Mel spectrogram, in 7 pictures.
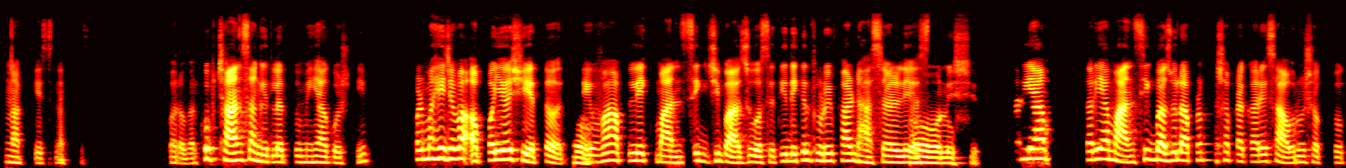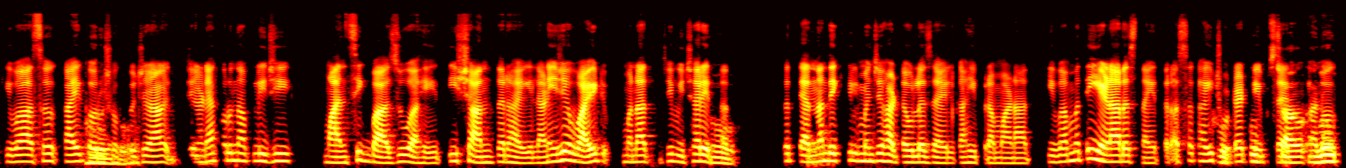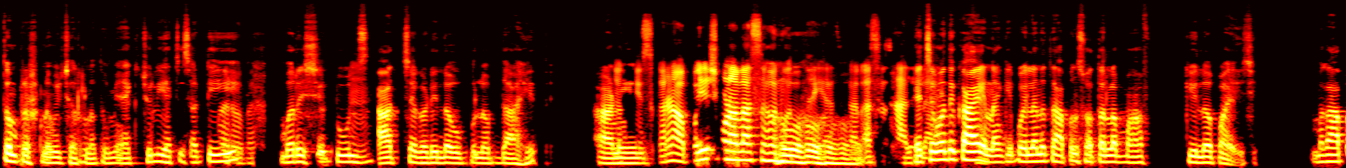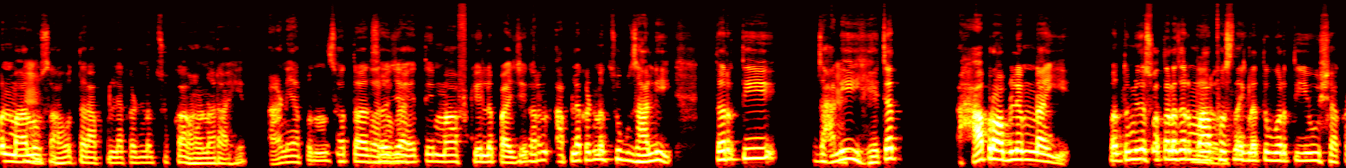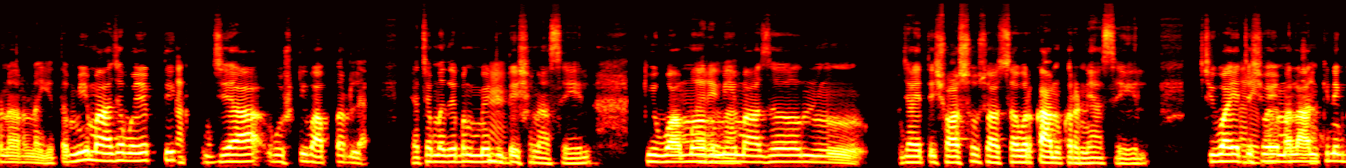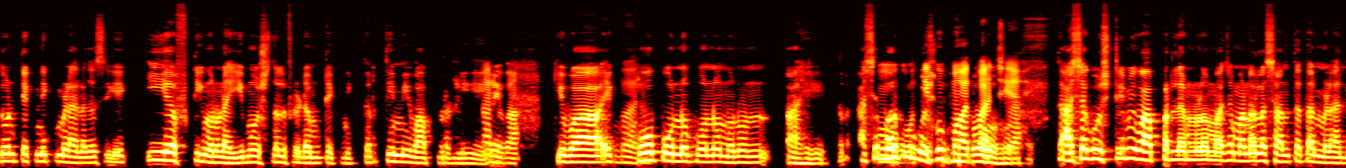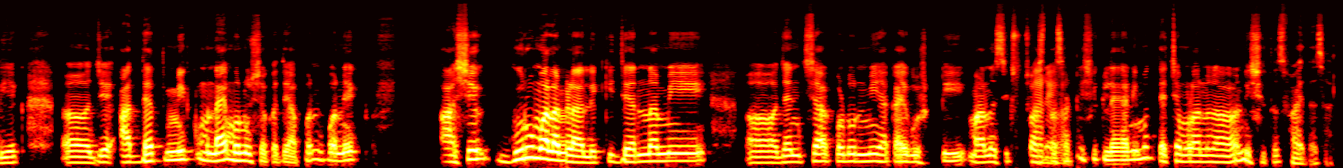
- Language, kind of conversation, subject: Marathi, podcast, अपयशानंतर तुम्ही पुन्हा पुढे कसे येता?
- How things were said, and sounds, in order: other background noise; in English: "टेक्नीक"; in English: "इमोशनल फ्रीडम टेक्निक"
